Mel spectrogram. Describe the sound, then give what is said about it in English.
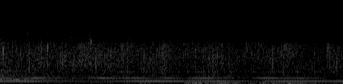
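An audience claps steadily, a dense wash of many hands with no pauses and an even loudness throughout, over a low steady hum. “You see the way you are clapping, it is deliberate.”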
